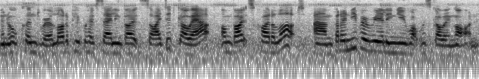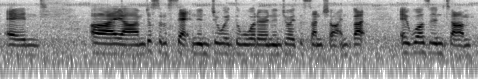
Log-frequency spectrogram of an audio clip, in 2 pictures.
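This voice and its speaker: Woman, 30s, New Zealand accent, casual vlog chat, lots of ums, outdoor insect noise. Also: fairly low pitch. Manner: chatty with frequent ums. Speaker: sailing vlogger. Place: outdoors on a boat in Panama.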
